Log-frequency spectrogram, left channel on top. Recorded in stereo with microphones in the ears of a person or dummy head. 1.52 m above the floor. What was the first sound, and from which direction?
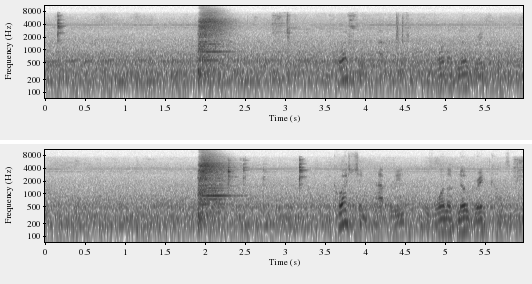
A snare drum, 5° left (ahead or behind).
